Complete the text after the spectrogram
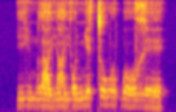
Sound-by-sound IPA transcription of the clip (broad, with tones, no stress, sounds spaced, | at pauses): j i˨ m l a˨ j ã˨ j o˨ ɲ e˦ t ʊ˦ w ʊ˦˨ ɓ oː˨ ɣ e˨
